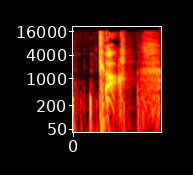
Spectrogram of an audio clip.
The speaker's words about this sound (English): Cough.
